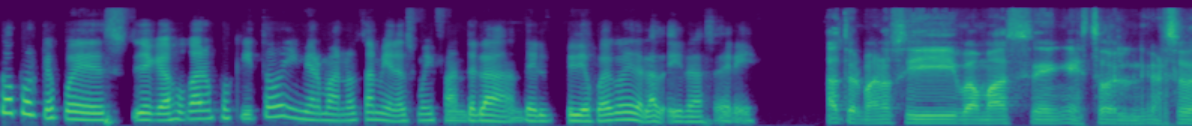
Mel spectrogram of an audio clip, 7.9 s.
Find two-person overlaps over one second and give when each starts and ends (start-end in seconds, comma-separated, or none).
none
